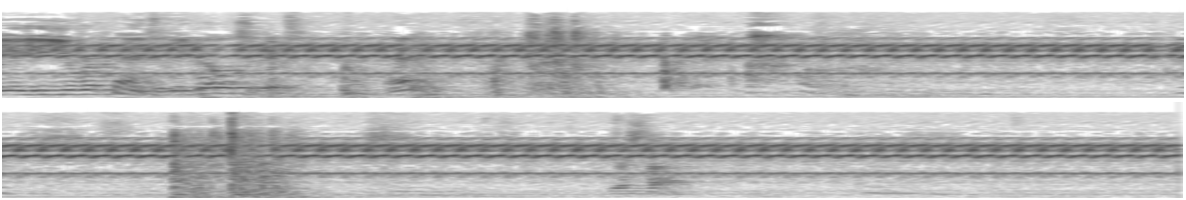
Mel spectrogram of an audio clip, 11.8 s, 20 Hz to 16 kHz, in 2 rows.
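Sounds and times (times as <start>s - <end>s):
fire alarm ringing: 0.0s - 11.8s
speech: 0.1s - 3.0s
dull thumps: 0.7s - 3.6s.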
